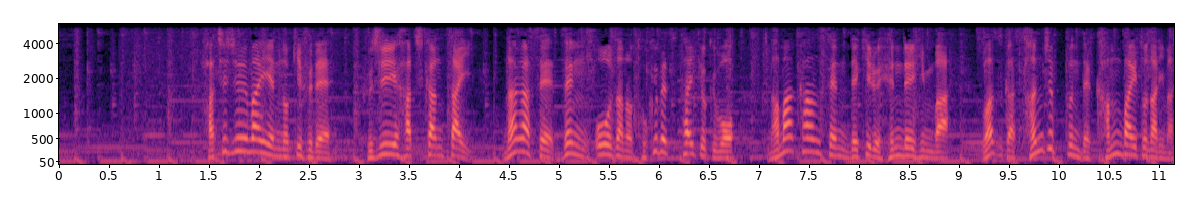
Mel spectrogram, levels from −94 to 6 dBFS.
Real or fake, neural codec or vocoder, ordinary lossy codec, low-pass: real; none; none; 5.4 kHz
